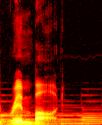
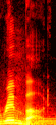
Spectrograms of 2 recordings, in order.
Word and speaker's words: Rimbaud: It also reminded him of the way some people pronounced the name Rimbaud, a French poet he had been studying.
